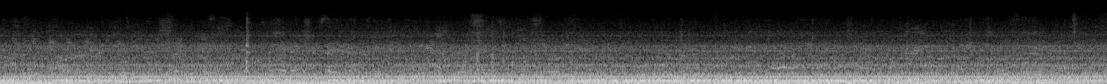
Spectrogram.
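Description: Jet engines roar steadily from inside an aircraft cabin.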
